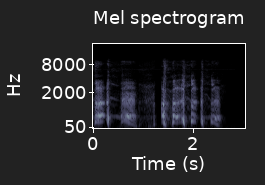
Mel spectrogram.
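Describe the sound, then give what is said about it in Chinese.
A voice imitates Grandpa Elephant in a story, leaning against a tree trunk and coughing worse and worse: a string of about seven or eight loud, rough, voiced hacking coughs in quick uneven succession, with no talking, then silence. “可是象老爹却靠在树干上，咳嗽的越来越厉害了。”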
